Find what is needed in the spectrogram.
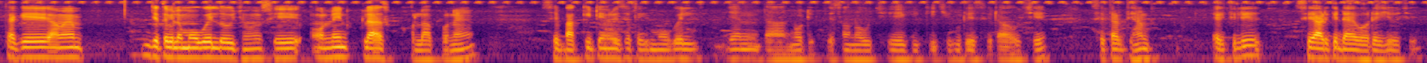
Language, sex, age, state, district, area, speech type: Odia, male, 18-30, Odisha, Bargarh, urban, spontaneous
